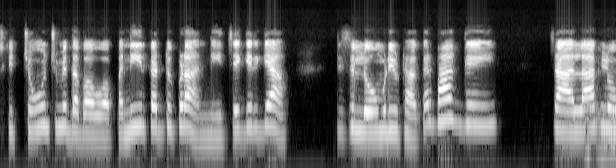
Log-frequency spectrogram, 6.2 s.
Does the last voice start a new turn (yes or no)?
no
